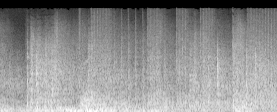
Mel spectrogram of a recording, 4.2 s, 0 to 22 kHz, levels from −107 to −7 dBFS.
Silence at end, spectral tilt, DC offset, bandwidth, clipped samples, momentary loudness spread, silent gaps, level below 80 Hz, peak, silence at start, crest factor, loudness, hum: 0 s; -6 dB/octave; 2%; 16 kHz; under 0.1%; 6 LU; none; -20 dBFS; 0 dBFS; 0 s; 14 dB; -17 LUFS; none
